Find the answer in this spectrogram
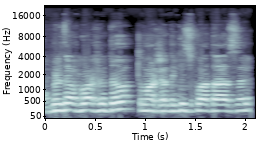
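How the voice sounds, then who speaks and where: Man doing an angry returned husband, Bangladeshi accent, high pitched, demanding, distant mic. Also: flat delivery, racing, natural voice. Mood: serious. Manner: insistent, demanding. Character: husband back from abroad, demanding his savings. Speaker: returned migrant worker. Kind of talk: amateur drama acting.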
